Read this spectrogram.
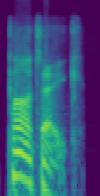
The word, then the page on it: partake: British English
